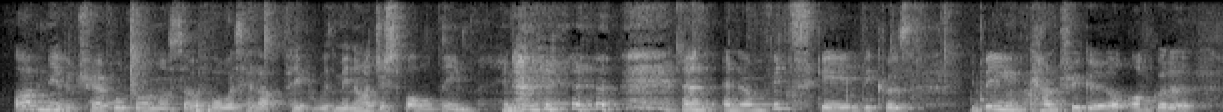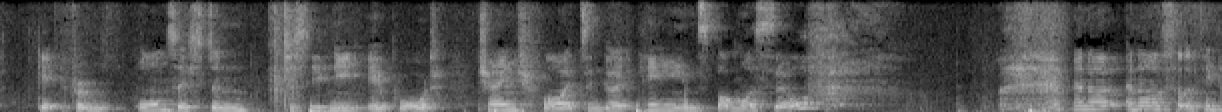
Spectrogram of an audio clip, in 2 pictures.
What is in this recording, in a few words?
Tasmania Australia White Female Middle Age; australia-oceania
